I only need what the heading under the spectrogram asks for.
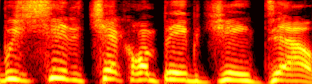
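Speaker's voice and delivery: clumsy, bad put-on Pittsburgh Delco accent. Quoting a woman from this season's show about an abandoned baby, bad Dana impression, Pittsburgh Delco accent. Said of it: "I can't even do the accent right".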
